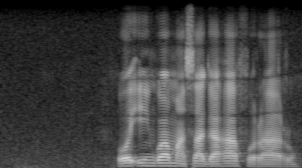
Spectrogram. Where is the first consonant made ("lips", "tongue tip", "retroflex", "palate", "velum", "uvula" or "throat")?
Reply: throat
